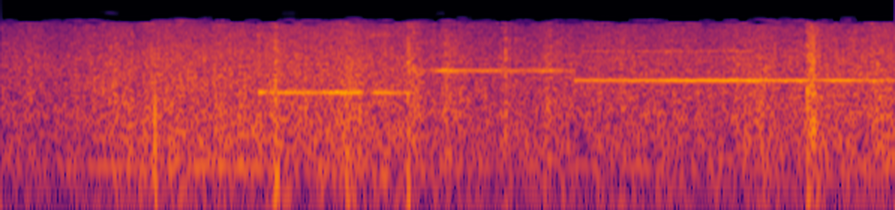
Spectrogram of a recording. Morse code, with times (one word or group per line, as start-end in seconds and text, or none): none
